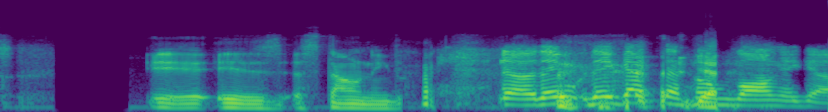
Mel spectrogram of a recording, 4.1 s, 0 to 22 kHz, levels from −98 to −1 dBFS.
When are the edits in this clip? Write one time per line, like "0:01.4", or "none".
0:02.0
